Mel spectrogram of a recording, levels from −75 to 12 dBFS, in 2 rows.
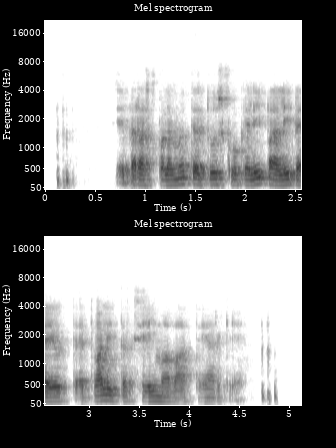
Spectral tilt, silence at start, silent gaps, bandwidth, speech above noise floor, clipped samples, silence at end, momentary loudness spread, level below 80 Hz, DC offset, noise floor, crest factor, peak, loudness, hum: -8 dB/octave; 0.2 s; none; 7 kHz; 22 dB; under 0.1%; 0.3 s; 17 LU; -64 dBFS; under 0.1%; -40 dBFS; 16 dB; -2 dBFS; -18 LUFS; none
